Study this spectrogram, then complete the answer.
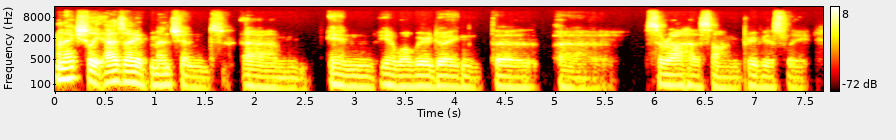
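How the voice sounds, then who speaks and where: Somewhat breathy, a man speaks at a moderate pace with a very deep, low pitch and ordinary pitch variation. The recording is very clean, the background silent. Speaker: Buddhist meditation teacher. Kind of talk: dharma teaching class. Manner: halting with many fillers.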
